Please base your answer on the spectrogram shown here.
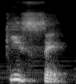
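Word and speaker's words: כִּסֵּא: Es un dagesh leve. ¿Por qué? Porque es una kaf. Y la kaf pertenece a las vegat kefat. La regla es que cualquier palabra que inicie con vegat kefat lleva un dagesh leve, o sea, un punto. La segunda, que es una samej, lleva un dagesh fuerte, ¿cierto? Y se duplica. Y aquí tenemos duplicado. Entonces, quise, trono.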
